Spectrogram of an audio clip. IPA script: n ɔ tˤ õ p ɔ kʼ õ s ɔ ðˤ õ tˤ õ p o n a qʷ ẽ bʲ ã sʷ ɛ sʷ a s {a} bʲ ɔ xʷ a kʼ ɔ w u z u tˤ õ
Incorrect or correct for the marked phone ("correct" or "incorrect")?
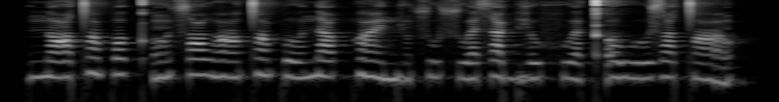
incorrect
